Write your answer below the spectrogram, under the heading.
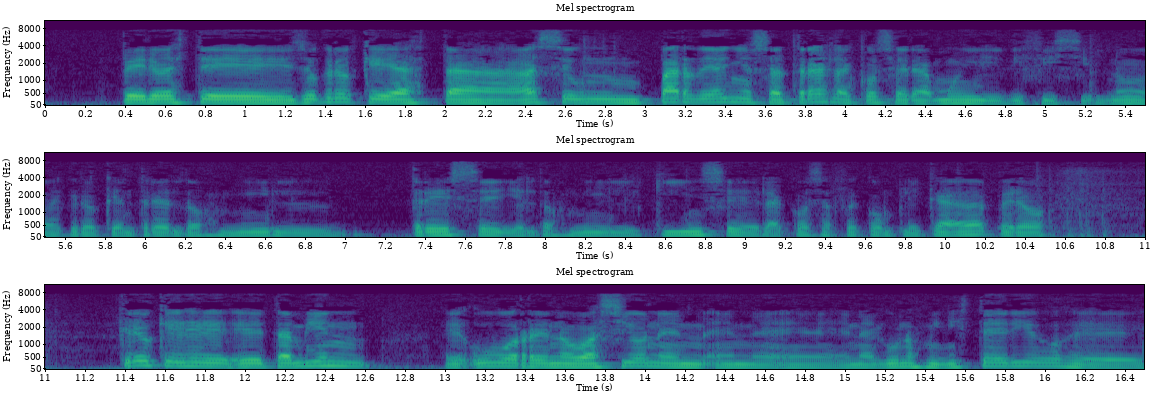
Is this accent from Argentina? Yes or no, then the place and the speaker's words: yes; Argentina; moved away; Soy abogado, soy argentino, hace 22 años que vivo aquí, y estoy casado, tengo 3 hijas, mujeres.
